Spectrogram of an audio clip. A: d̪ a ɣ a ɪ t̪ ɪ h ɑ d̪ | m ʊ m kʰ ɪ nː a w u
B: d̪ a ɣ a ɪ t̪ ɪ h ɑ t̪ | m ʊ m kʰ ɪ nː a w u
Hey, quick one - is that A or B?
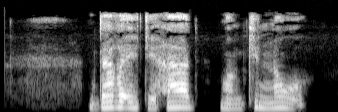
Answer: A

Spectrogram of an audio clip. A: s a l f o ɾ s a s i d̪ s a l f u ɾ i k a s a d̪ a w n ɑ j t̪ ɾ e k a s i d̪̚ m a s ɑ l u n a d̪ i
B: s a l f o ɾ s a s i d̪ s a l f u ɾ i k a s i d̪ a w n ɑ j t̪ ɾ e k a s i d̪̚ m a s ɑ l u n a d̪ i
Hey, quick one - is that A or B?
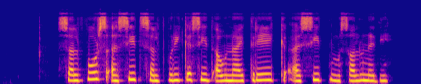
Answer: B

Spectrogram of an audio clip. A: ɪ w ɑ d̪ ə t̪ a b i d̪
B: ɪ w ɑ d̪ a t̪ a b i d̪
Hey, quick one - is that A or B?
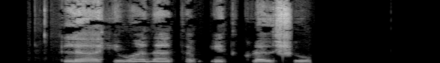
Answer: B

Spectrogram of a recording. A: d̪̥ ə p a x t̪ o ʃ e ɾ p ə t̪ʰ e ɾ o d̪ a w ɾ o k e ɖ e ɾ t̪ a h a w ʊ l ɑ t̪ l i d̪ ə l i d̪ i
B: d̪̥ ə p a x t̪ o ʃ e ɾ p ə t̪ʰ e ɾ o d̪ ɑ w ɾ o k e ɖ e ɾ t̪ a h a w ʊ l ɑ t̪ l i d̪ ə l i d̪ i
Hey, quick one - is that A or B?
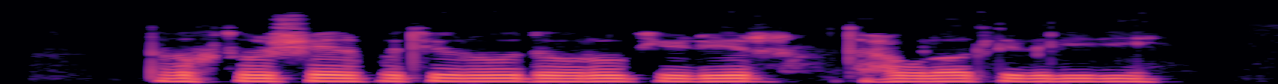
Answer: A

